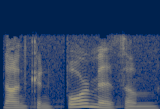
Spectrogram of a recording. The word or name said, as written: nonconformism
